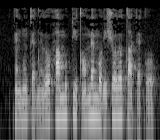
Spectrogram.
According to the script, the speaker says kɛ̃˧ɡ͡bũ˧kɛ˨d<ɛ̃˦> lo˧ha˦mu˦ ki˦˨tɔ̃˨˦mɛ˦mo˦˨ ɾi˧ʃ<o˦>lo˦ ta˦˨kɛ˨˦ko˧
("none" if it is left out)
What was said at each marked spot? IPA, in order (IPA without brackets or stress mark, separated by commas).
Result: ɛ̃˨, o˦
